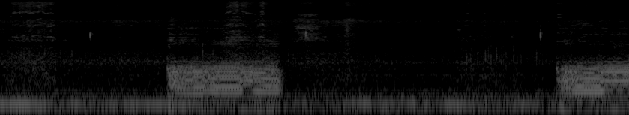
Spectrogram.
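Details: French bulldog snoring in sleep: two long, loud rattling snores separated by quieter breathing, from a flat-faced dog.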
